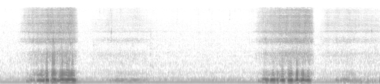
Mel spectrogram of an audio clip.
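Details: A sleeping dog snoring loudly: two long rasping inhalations about four seconds apart, each followed by a softer, shorter exhale, with a steady low hum underneath.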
